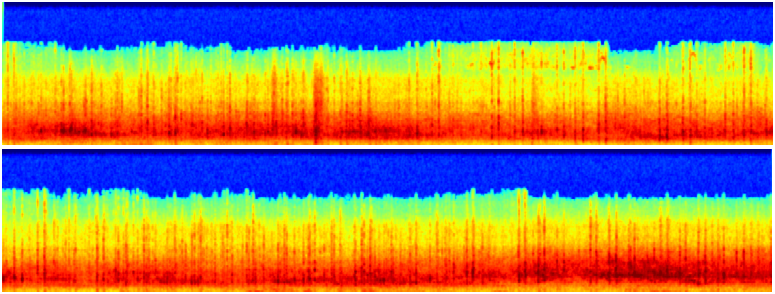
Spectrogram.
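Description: Model train wheels clatter and rumble steadily along the track close by.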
